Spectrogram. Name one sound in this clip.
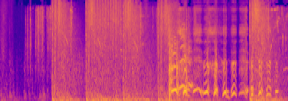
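Gunshots fire rapidly and loudly.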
